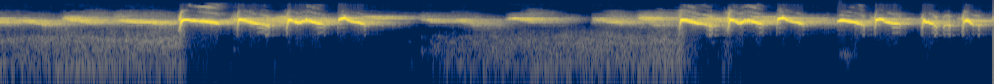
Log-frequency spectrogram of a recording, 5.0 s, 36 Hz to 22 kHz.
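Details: Caged Oriental white-eye, Kitaro type, on day seven of a song display booster trial, 27 October 2022: a thin high warble over faint low hum, then fast sharp twittered notes, a softer pause, and another rapid burst.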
